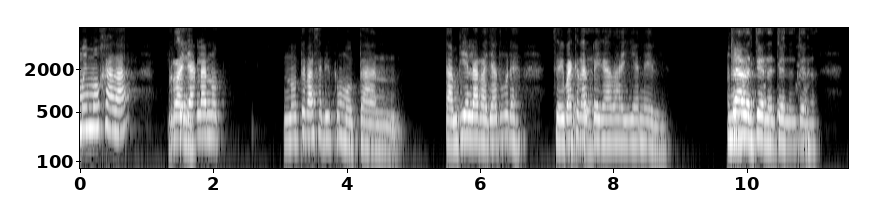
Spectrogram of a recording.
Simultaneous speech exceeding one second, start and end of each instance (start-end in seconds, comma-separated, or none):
9.7-11.0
